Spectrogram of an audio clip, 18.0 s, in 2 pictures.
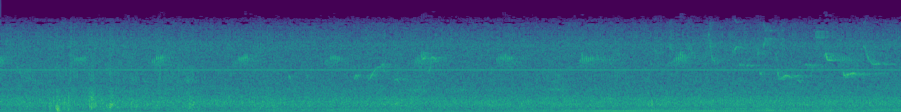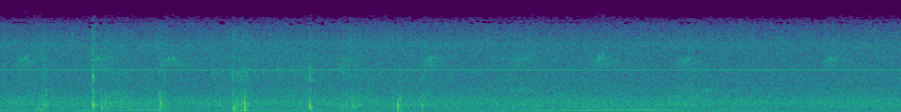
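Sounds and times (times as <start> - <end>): low steady hum: 0.0 - 18.0
steady woodland hiss: 0.0 - 18.0
small bird chirping: 6.7 - 9.4.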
